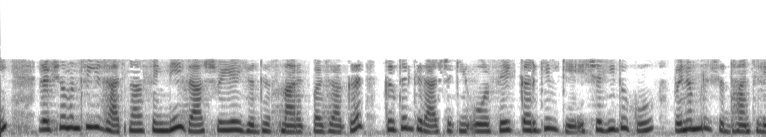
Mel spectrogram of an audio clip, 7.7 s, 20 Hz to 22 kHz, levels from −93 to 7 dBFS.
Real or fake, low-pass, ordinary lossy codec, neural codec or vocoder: fake; 3.6 kHz; AAC, 24 kbps; codec, 16 kHz, 8 kbps, FreqCodec, larger model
